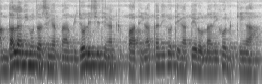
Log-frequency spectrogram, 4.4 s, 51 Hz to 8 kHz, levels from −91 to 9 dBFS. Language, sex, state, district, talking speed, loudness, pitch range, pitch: Garo, male, Meghalaya, West Garo Hills, 95 wpm, -18 LUFS, 120-150 Hz, 135 Hz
